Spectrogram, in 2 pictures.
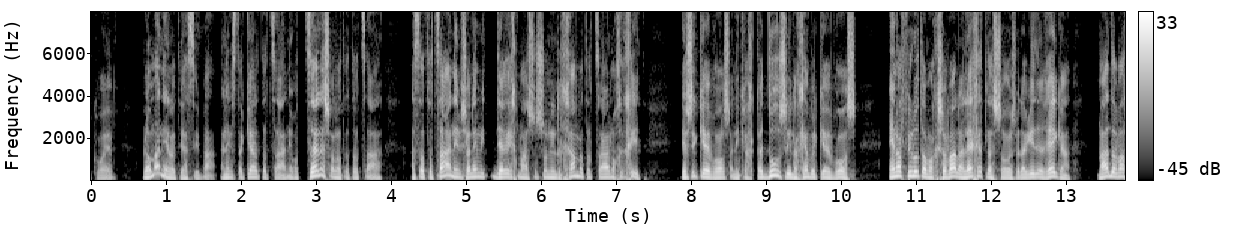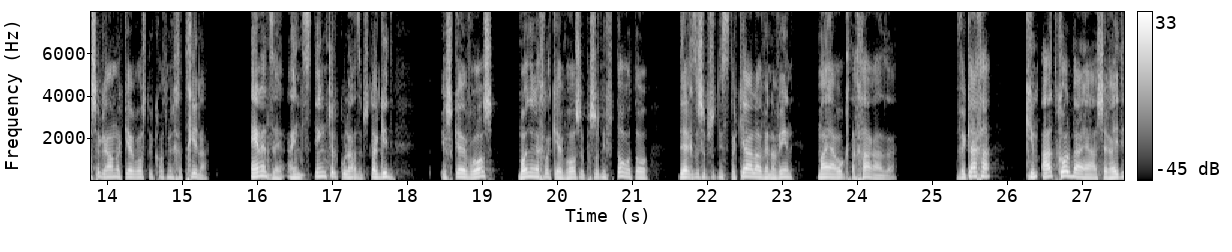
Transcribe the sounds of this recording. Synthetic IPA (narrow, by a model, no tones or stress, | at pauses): koḛv | lo̞maːnjeno̞t̪iasiba̰animist̪akelalt̪o̞t͡saa̰ːniʁo̞t͡sele̞ʃano̞t̪at̪o̞t͡saa̰ | azat̪o̞t͡saaːnimeʃanemid̪eʁeχmaʃuʃeunilχambat̪o̞t͡saaːno̞χeχit̪ | jɛʃlikeevʁo̞ʃanikaχkaduʁʃeilaχe̞mbeke̞evʁo̞ʃ | enafiluet̪amaχʃavalale̞χetlaʃo̞ʁeʃveleːɡid̪ʁe̞ɡa | maːd̪avaʁʃeɡaʁamlake̞evʁo̞ʃlikʁotminχat̪χila̰ | enetzeainst̪iŋk̚t̪ʃelkulamzepḁʃu̥tlaɡid̪ | jɛʃkeevʁo̞ʃ | bonileχlekeevʁo̞ʃvepaʃutnifto̞ʁoto̞ | d̪̥eeχzeʃepaʃ̬ut̪nist̪akealavenavin | majaːʁoɡetaχaʁalzḛ | vekaχa | kimʔatko̞lbeajaʃeʁait̬i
